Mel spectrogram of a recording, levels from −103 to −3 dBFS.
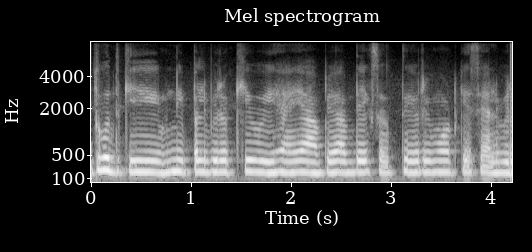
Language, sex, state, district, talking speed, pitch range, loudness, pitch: Hindi, female, Haryana, Charkhi Dadri, 240 wpm, 190-200 Hz, -16 LUFS, 195 Hz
